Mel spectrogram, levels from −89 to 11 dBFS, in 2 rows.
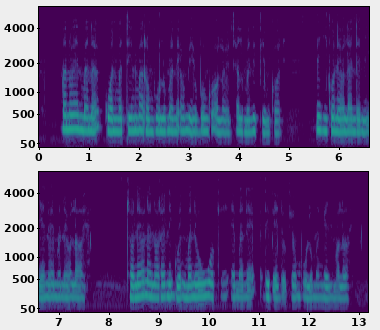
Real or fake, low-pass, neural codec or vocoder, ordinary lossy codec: real; 5.4 kHz; none; none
